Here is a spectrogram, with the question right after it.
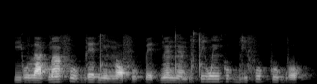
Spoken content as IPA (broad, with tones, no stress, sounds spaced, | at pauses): j u˧ l a˧ ɡ͡b ã˦ f u˦˨ b e˧ d ĩ˨ n ɔ˨ f u˨ k͡p e˨ ɡ͡b ɛ̃˧ d ɛ̃˨ b u˧ t i˦ w ĩ˦ k u˦ ɡ͡b i˧ f u˦ k u˦ b o˧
